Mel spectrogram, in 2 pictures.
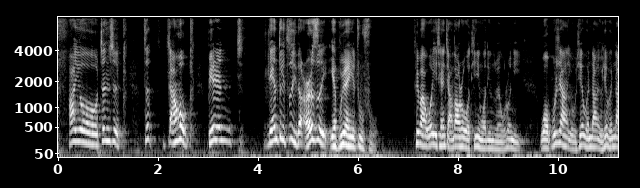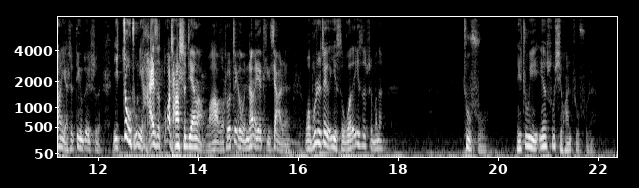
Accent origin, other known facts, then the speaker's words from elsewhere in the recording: China; 我们中国人这方面，因为原来这个人际关系太冷淡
